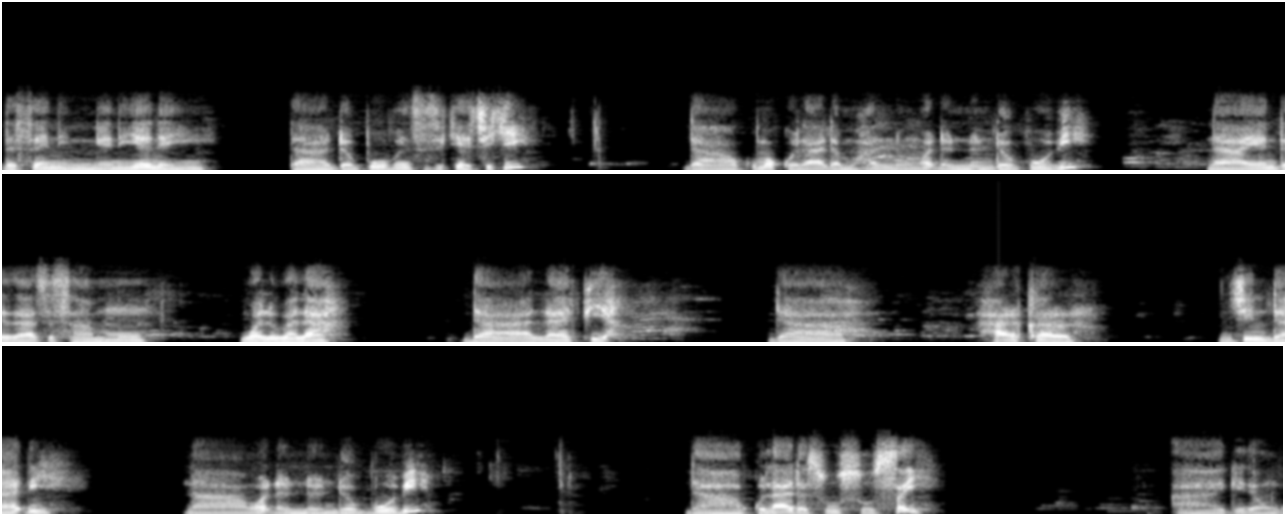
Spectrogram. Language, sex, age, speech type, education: Hausa, male, 46-60, spontaneous, tertiary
